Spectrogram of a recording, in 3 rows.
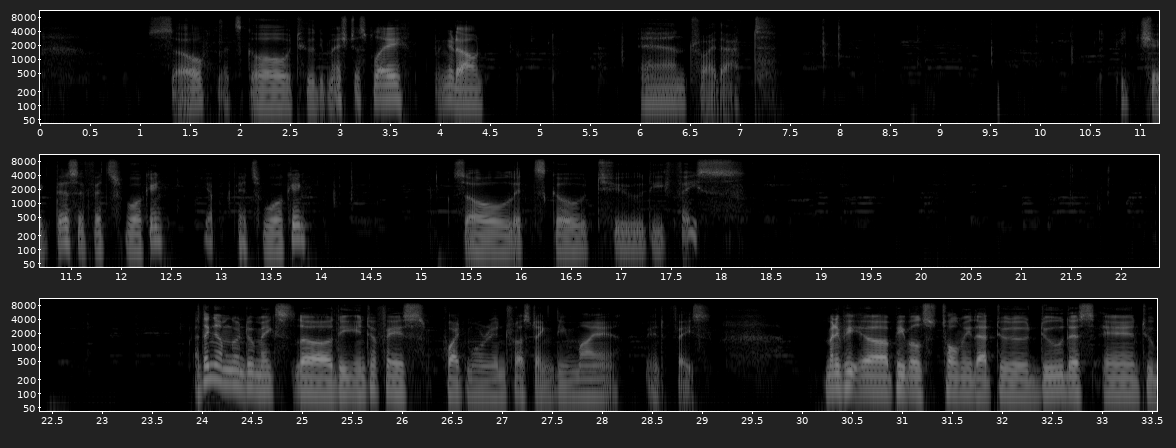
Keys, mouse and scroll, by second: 0.5 shift+click, 2.8 shift+click, 2.8 double click, 3.2 double click, 5.0 alt+middle click, 5.2 alt+right click, 5.4 alt+click, 7.0 scroll down 3, 7.3 alt+middle click, 7.6 alt+click, 7.9 q, 8.8 alt+middle click, 9.1 alt+right click, 9.3 alt+click, 10.0 alt+middle click, 10.2 alt+right click, 10.5 right click, 11.5 scroll down 1, 11.7 alt+click, 12.8 alt+middle click, 12.9 alt+right click, 13.5 alt+right click, 13.5 scroll down 2, 13.8 alt+middle click, 13.9 alt+right click, 14.3 q, 14.4 right click, 18.3 shift+click, 18.6-20.1 shift+click, 21.0 shift+click, 21.6 shift+click, 21.6 scroll down 1, 21.9 alt+click, 22.6-23.2 alt+scroll down 3, 22.9 alt+middle click, 23.2 alt+right click, 23.5 alt+click, 23.8 alt+middle click, 24.1 alt+right click, 24.3 alt+click, 25.6 shift+click, 26.0-28.5 shift+click, 29.2 shift+click, 30.5 alt+middle click, 30.7 alt+right click, 30.9 alt+click, 31.6 shift+click, 31.9-33.5 shift+click.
